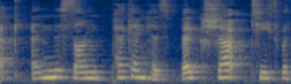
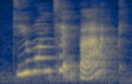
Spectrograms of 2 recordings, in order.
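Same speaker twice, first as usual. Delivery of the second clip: lightly voiced mouse; 9 semitones higher, 3 dB louder than usual.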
